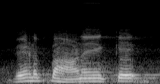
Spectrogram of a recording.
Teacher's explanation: ਕੱਕੇ ਦੀ ਸਿਹਾਰੀ ਬਹੁਤ ਸੂਖਮ ਆਵਾਜ਼ ਦਿੰਦੀ ਹੈ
